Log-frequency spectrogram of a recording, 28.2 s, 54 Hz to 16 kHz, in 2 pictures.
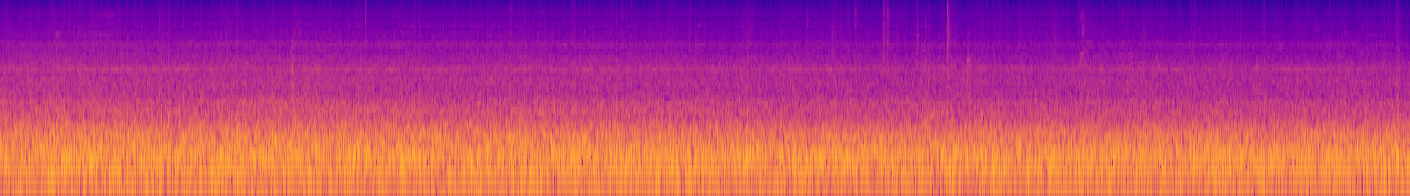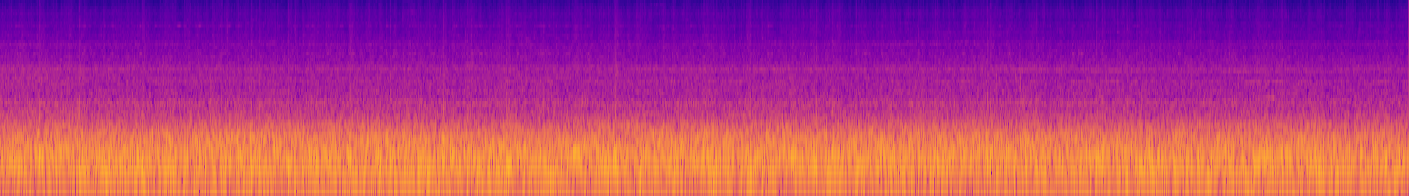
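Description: Boeing 737-800's CFM56-7B turbofan engines at takeoff thrust, heard inside the cabin over the wing: a loud, steady, deep rumble through the takeoff roll, liftoff and initial climb.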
